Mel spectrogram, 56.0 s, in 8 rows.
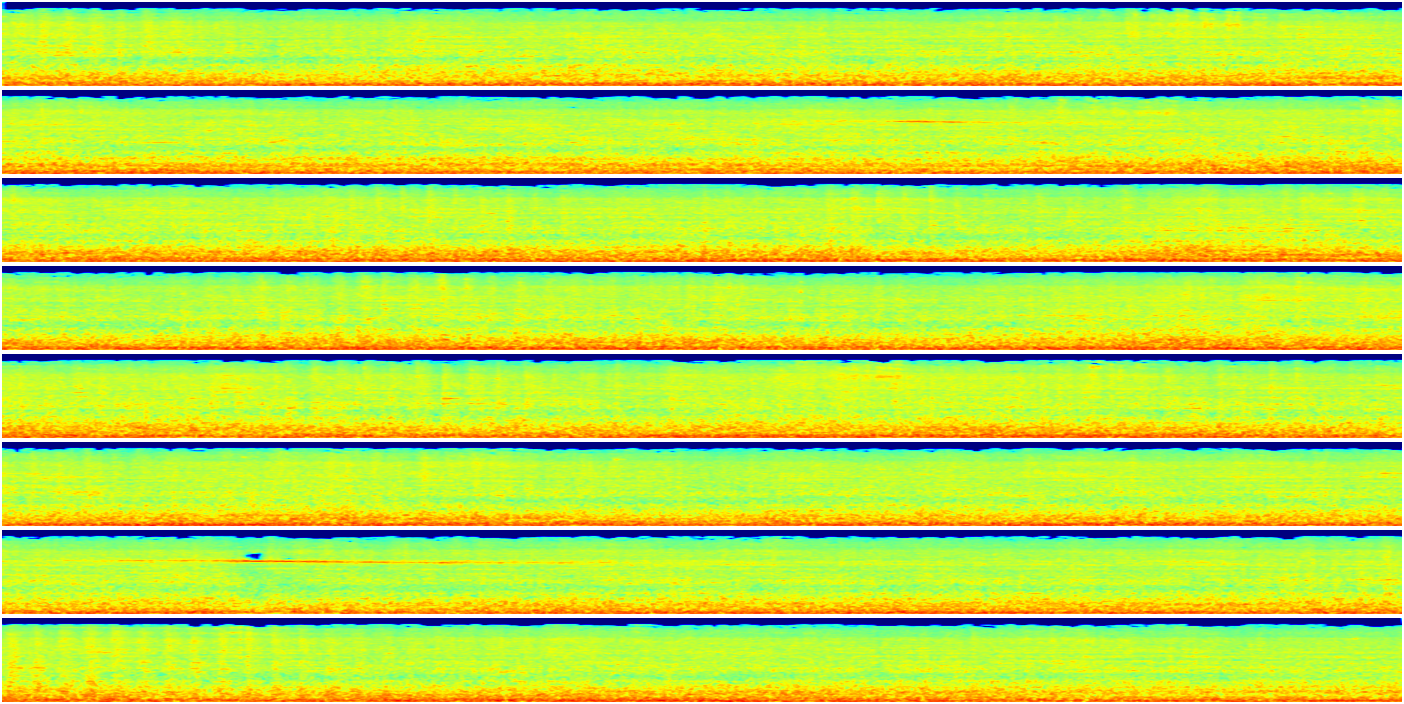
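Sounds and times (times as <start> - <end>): train wheels clattering on rails: 0.0 - 56.0
high-pitched wheel squeal: 11.4 - 12.2, 41.9 - 45.2.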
